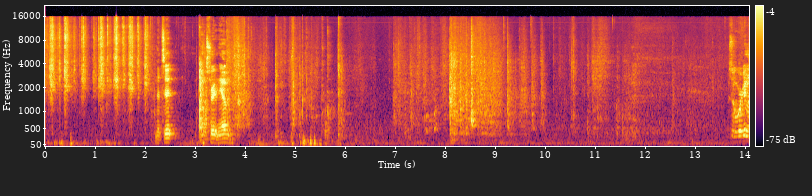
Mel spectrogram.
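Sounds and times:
foil pan scraping on oven rack: 0:07.4 - 0:10.0.

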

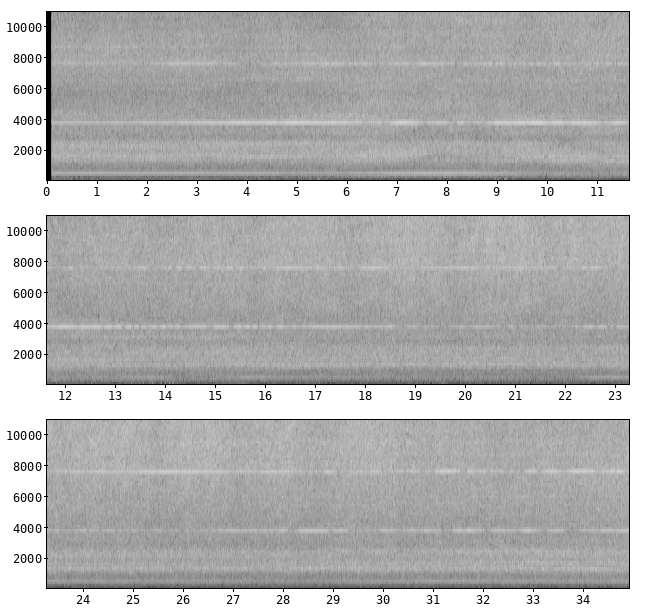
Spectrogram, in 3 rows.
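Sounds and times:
paint sprayer turbine whine: 0:00.1 - 0:34.9.

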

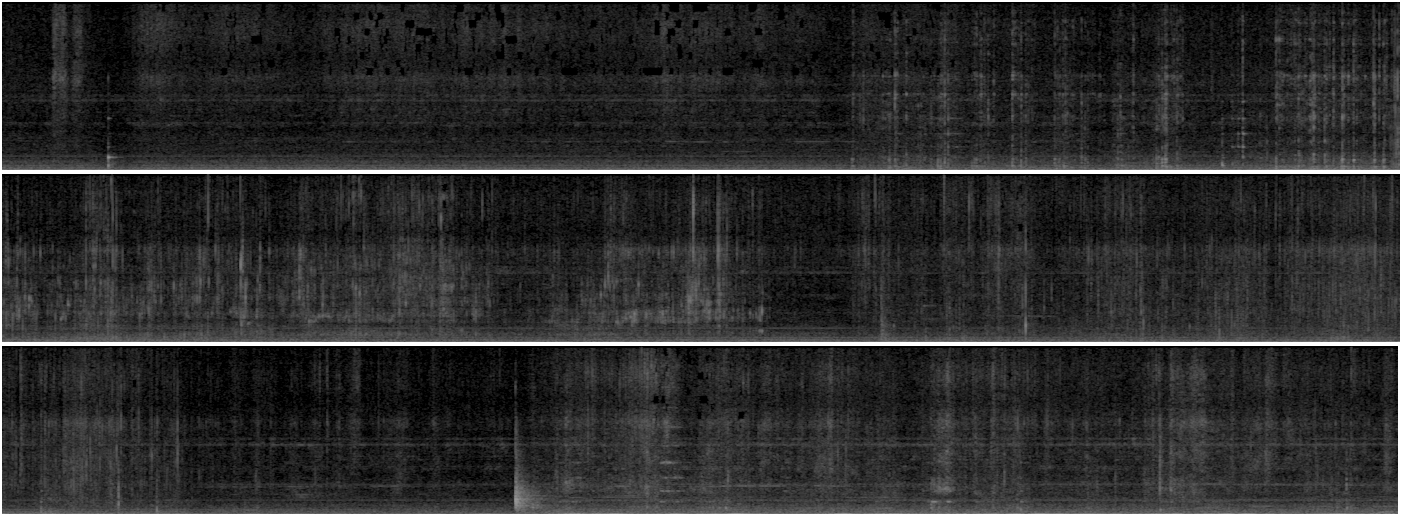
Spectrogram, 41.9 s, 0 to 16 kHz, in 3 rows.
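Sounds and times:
whisk stirring flour in glass bowl: 0:08.5 - 0:21.6, 0:22.5 - 0:32.0, 0:33.4 - 0:41.9
water pouring into flour: 0:12.7 - 0:21.7, 0:22.5 - 0:30.0.

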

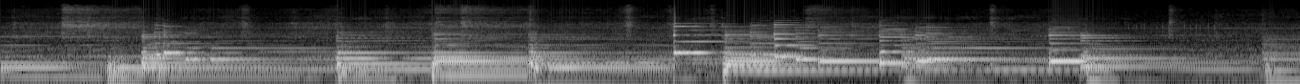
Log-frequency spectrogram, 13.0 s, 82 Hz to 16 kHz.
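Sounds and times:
piano chords over small speaker: 0:00.0 - 0:13.0.

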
